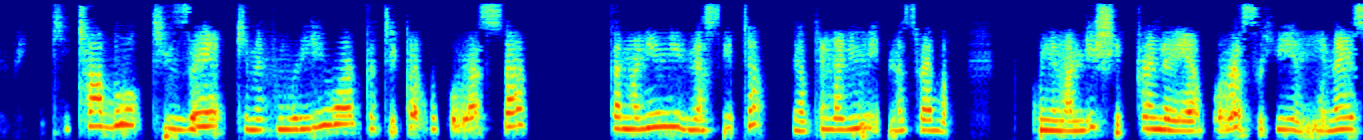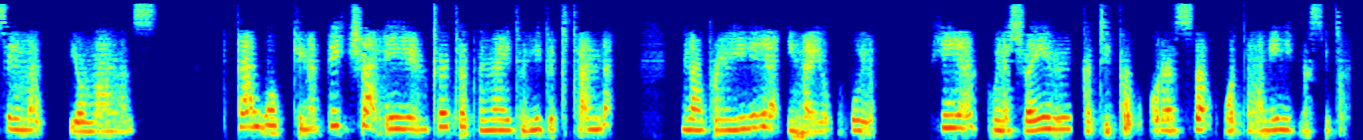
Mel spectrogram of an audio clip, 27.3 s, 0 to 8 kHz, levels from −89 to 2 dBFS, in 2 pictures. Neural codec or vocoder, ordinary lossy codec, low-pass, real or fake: codec, 44.1 kHz, 0.9 kbps, DAC; MP3, 32 kbps; 7.2 kHz; fake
